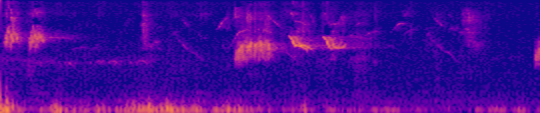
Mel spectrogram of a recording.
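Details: Chalk-browed mockingbird singing on a farm in its jumping display; a quick run of bright, slightly rising whistled notes near the middle, with a few scattered faint chirps and steady low rumble throughout.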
